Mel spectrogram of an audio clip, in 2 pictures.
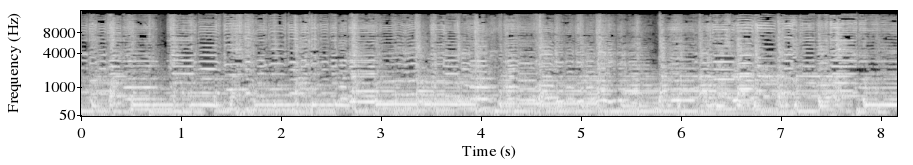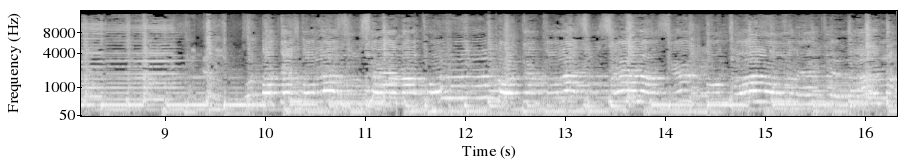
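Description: Trío huasteco playing live: a violin carries the melody over a jarana huasteca and a huapanguera strumming a steady rhythm. From about ten seconds in, the melody moves higher with a wavering, ornamented line.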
